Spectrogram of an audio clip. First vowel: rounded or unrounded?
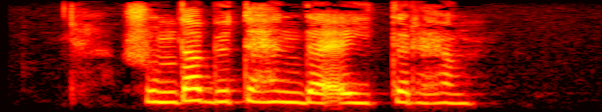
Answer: rounded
